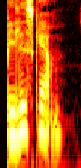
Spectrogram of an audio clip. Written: billedskærm

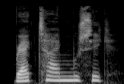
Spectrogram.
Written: ragtimemusik

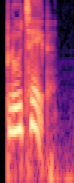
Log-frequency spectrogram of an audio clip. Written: blodtab

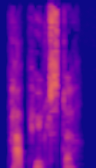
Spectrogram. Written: paphylster

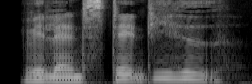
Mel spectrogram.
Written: velanstændighed

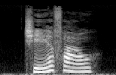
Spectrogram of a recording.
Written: tjærefarve

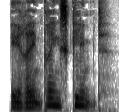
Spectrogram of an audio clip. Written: erindringsglimt

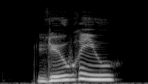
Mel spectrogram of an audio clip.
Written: løvrive

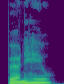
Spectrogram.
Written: børnehave

